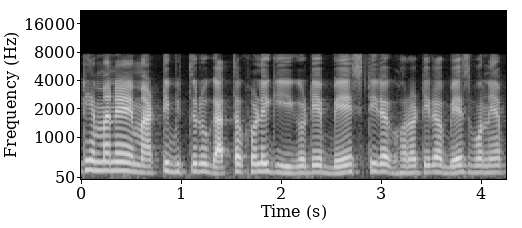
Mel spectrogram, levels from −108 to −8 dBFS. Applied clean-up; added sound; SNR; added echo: none; none; none; none.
